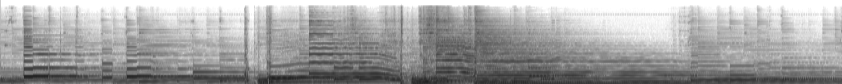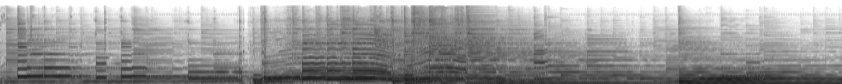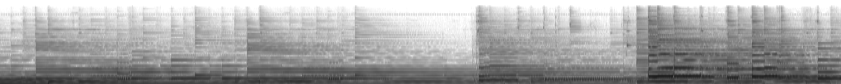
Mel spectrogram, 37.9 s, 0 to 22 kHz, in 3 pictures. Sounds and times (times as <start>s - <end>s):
Acoustic guitar: 0.0s - 37.8s
Steel guitar, slide guitar: 0.0s - 37.8s.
